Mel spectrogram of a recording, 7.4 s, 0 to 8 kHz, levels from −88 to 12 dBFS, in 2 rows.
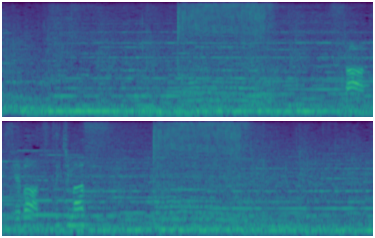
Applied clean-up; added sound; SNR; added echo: none; Fart; 8 dB; none.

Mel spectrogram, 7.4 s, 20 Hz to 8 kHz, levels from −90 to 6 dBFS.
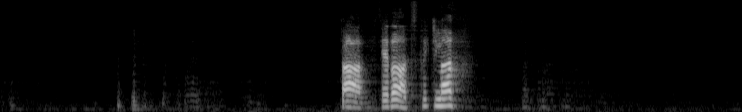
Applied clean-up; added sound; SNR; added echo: neural mask model DeepFilterNet 3.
